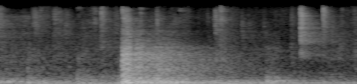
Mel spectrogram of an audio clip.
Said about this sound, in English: And we're going to head out this side door into a stairwell.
